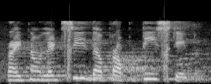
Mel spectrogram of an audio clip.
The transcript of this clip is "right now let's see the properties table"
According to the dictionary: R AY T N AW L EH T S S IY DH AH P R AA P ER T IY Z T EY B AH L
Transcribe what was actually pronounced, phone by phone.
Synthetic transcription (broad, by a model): R AY T N AW L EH T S S IY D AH P R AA P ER T IY S T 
